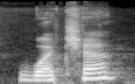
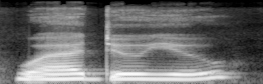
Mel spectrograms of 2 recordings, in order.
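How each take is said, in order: First: The words blend into one short reduced word. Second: Each word is said separately and fully.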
